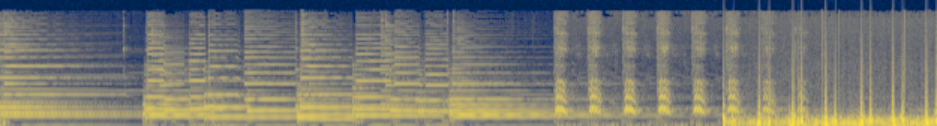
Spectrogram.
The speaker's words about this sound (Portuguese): Tum, tum, tum, tum, tum, tum, hein? coração!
